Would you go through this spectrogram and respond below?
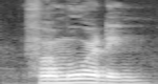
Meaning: the act of murdering, murder
- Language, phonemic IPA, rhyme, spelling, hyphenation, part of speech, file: Dutch, /vərˈmoːr.dɪŋ/, -oːrdɪŋ, vermoording, ver‧moor‧ding, noun, Nl-vermoording.ogg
